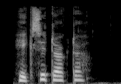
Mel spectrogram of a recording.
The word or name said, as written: heksedoktor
